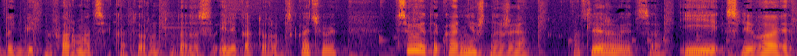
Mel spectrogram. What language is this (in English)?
Russian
